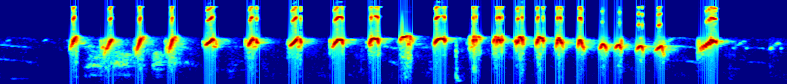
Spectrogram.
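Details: Greater green leafbird song used to prompt a caged bird that is slow to sing: a rapid series of about twenty clear chirped notes near the upper-middle range, roughly three per second, some slurred downward, with faint lower chatter early on.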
